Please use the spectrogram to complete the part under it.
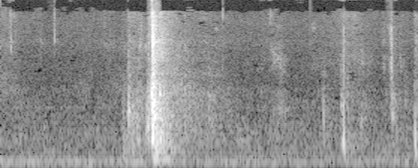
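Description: A man climbs onto a motorcycle with a thump.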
